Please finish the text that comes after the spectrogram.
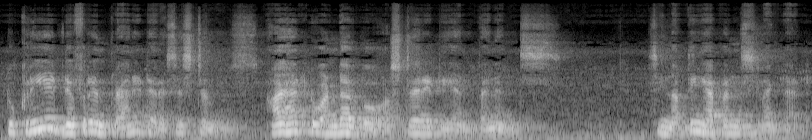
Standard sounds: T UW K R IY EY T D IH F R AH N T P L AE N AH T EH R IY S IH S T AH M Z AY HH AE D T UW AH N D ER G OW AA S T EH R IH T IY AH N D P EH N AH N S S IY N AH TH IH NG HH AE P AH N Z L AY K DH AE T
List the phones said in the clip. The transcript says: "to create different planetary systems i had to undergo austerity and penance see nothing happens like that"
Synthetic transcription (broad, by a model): T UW K R IY EY T D IH F R AH N T P L AE N AH T EH R IY S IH S T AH M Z AY HH AE D T UW AH N D ER G OW AA S T EH R IH T IY AH N D P EH N AH N S S IY N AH T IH NG HH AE P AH N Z L AY K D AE T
